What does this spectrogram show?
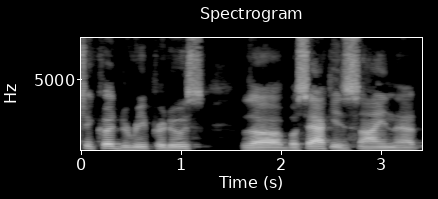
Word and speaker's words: Bosacki's: Um, it's it's I think it's a German influence in in Milwaukee and and Chicago, the way you pronounce an A.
